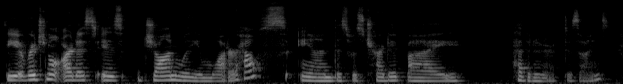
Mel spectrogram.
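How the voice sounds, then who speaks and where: A woman in her thirties chats at home about her stitching projects. She rambles and corrects herself as she goes, in an easygoing, conversational way. Her voice sits at a middling pitch. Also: a bit bright. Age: 30s. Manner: chatty and rambling, with self-corrections. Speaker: cross-stitch vlogger. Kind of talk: casual chatty crafting vlog.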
